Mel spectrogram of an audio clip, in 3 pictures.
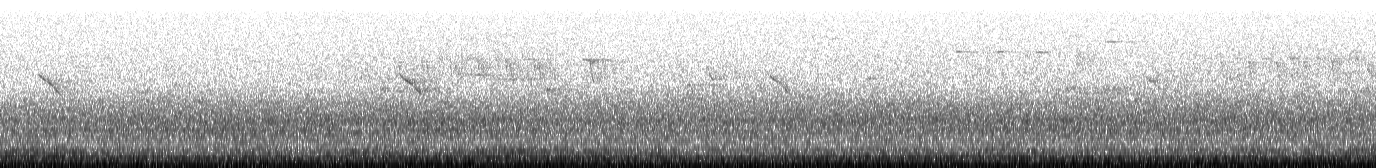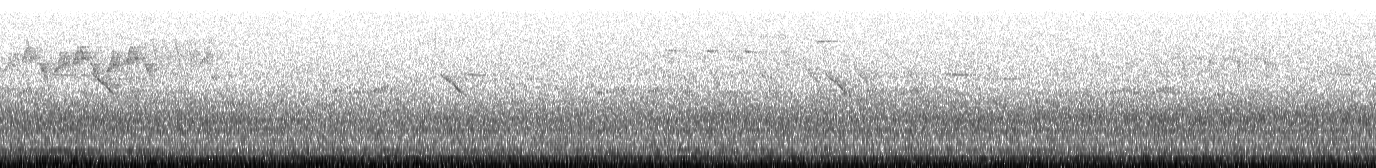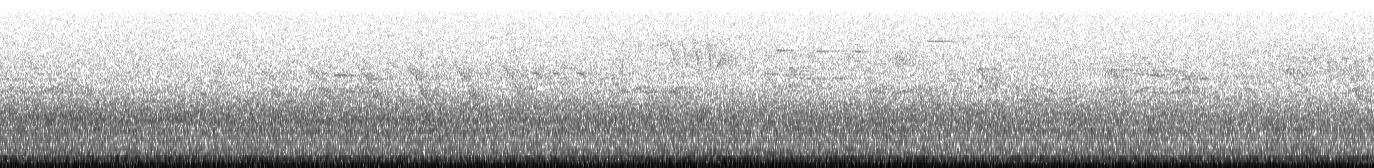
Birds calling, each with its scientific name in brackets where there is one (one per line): Veery (Catharus fuscescens)
Common Yellowthroat (Geothlypis trichas)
